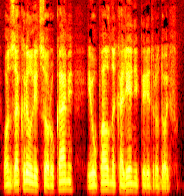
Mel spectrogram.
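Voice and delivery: ordinary delivery

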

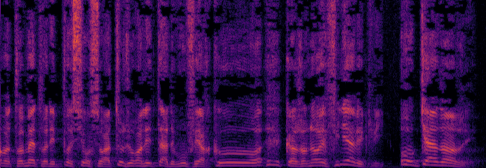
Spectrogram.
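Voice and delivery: loud, high, theatrical host; pompous showman teacher. A narrator's reading. Lockhart presents his duelling club to the pupils, pompous and projected. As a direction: play the vain professor addressing a crowd.

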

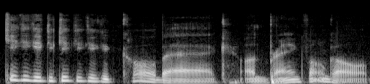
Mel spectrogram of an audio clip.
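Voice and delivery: halting k-k-k stammer, then slow; stuttering start. Real, not acted. Radio host stammering into the prank call segment. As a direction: trip over the first word, stammering. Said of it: "Almost said prank phone calls".

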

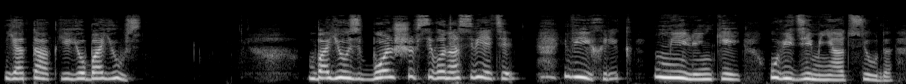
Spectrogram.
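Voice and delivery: high, loud begging, slowing on some words; fearful pleading. A narrator's reading. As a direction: plead to be hidden away. Frightened girl begs Vikhrik.

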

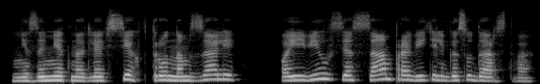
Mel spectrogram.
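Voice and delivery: ordinary delivery, nothing marked

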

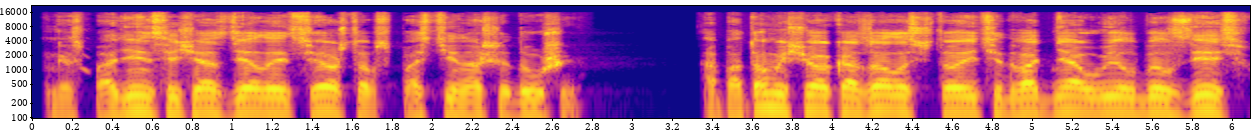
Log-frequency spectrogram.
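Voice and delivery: put-on a drunk man pouring out his grievances; bitter drunk villager. Malik's drunken complaint voiced.

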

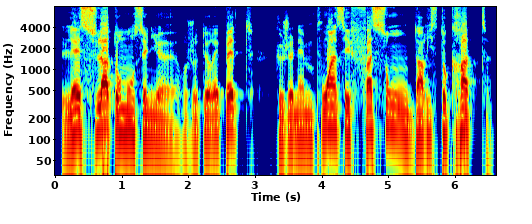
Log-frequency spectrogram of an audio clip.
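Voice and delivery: slow, loud, emphatic rebuke; impatient reprimand; irritated order. A narrator's reading. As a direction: spell out your displeasure with force. General angrily rejects title.

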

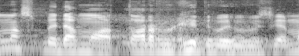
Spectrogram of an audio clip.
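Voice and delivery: usual speaking voice

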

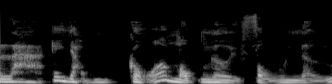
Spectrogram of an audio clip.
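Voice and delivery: very low, soft storyteller voice; ominous drop into near-murmur; hushed reveal. A narrator's reading. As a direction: let the voice sink for a chilling reveal. Dramatic reveal in ghost story.

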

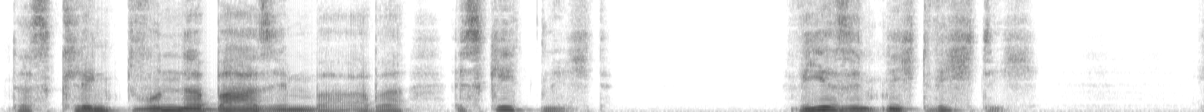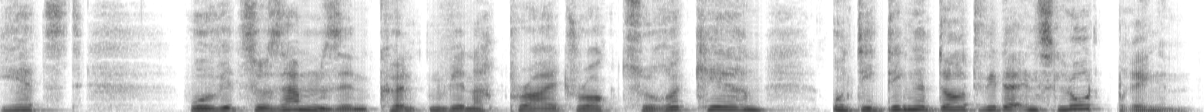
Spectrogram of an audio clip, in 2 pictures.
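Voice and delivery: lightly voiced worried lioness; lightly voiced Nala.

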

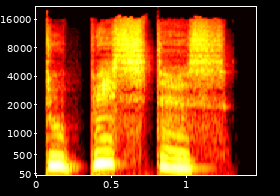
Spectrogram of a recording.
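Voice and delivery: high, slow, loud wonder; joyful exclamation. A narrator's reading. Prince recognises Lina, exclaiming joyfully. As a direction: cry out in happy recognition. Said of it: "ruft der Prinz".

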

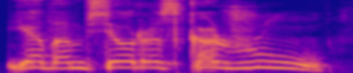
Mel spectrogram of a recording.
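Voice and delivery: slow, high, drawn-out groan; moaning. A narrator's reading. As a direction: plead in a stretched, pained moan. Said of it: "простонал специалист".

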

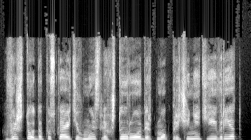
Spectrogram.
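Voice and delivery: worked-up protest; heated. A narrator's reading. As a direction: challenge them in indignation. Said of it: "кипятилась я".

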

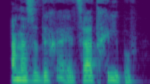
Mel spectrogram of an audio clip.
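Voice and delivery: ordinary delivery, nothing marked

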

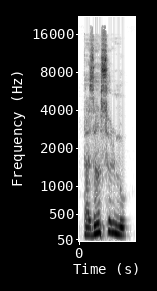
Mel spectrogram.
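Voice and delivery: loud, high, emphatic repeat; resolute, forceful refusal; determined. A narrator's reading. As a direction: insist firmly, pressing harder. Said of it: "dit-elle avec détermination".

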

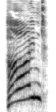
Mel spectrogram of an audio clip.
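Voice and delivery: high-pitched summoning shout. Acted. Shine summons Hind, shouting. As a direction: call a henchman from the next room. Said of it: "she shouted".

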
